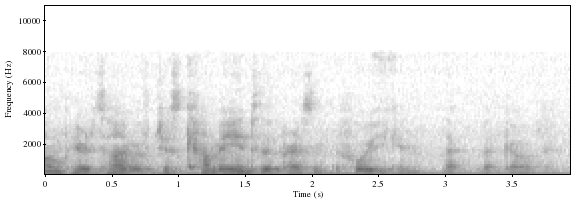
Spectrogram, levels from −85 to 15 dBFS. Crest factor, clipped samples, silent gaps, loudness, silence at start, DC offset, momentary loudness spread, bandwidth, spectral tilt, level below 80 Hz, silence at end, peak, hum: 20 dB; under 0.1%; none; -37 LUFS; 0 s; 0.6%; 12 LU; 8.2 kHz; -7.5 dB/octave; -56 dBFS; 0 s; -16 dBFS; none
